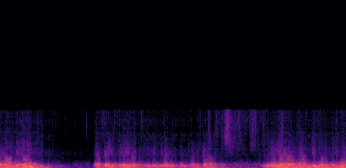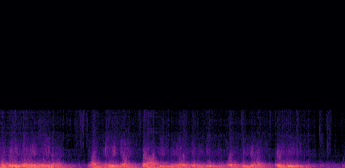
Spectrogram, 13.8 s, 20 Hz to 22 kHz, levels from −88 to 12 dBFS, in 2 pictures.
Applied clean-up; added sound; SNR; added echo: neural separator model SepFormer DNS4.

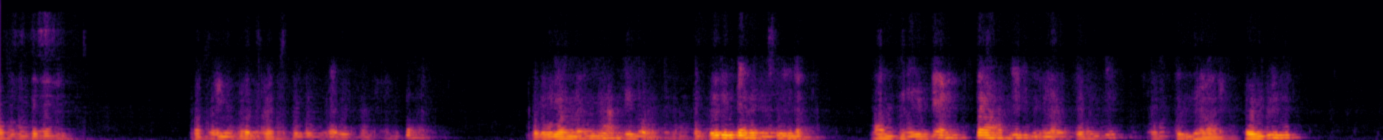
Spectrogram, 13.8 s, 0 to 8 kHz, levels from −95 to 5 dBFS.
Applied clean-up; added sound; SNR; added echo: neural mask model DeepFilterNet 3.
